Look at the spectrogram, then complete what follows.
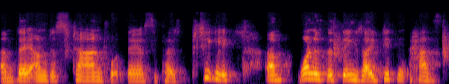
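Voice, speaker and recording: Lively intonation in a British accent at a fairly quick pace. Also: woman. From Britain. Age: 60s. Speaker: keynote speaker, medieval scholar. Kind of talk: Q&A after a lecture. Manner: hesitant, many fillers.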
